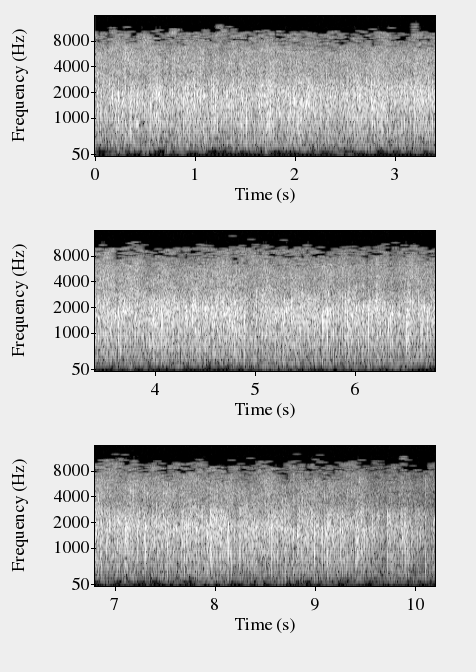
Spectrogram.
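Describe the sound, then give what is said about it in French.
Sustained applause from a large concert crowd for the singer's accompanying musicians, including a pianist, a dense, steady wash of clapping that holds at full strength for about ten seconds before easing slightly at the end, with no one speaking over it. “Je voudrais vous applaudir.”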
